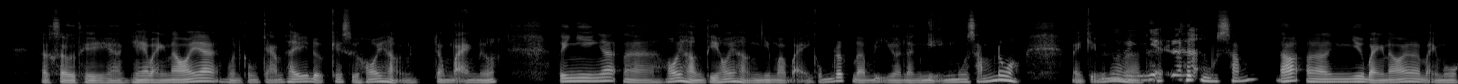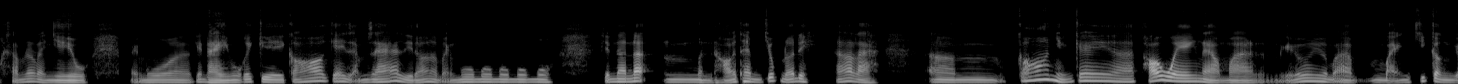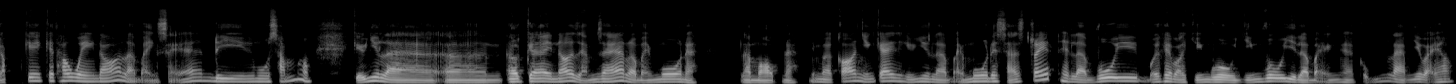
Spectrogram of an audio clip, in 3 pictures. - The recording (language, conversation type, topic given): Vietnamese, advice, Vì sao bạn cảm thấy tội lỗi sau khi mua sắm bốc đồng?
- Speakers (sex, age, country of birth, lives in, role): female, 25-29, Vietnam, Vietnam, user; male, 25-29, Vietnam, Vietnam, advisor
- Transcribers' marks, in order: tapping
